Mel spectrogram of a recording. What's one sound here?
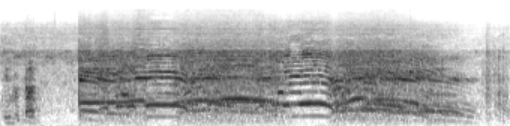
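A crowd sings and cheers loudly through a small phone speaker.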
